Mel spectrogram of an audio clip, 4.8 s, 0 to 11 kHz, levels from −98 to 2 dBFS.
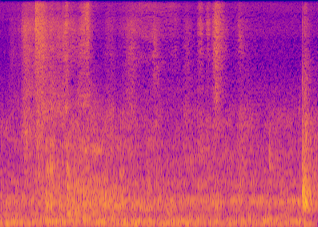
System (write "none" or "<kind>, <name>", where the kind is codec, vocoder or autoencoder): none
